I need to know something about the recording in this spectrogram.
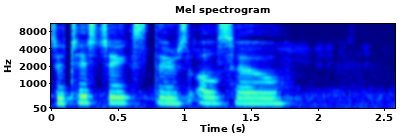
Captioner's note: speaking French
